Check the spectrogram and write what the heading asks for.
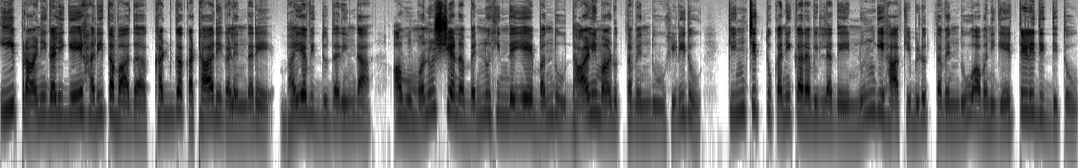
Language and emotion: Kannada, neutral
